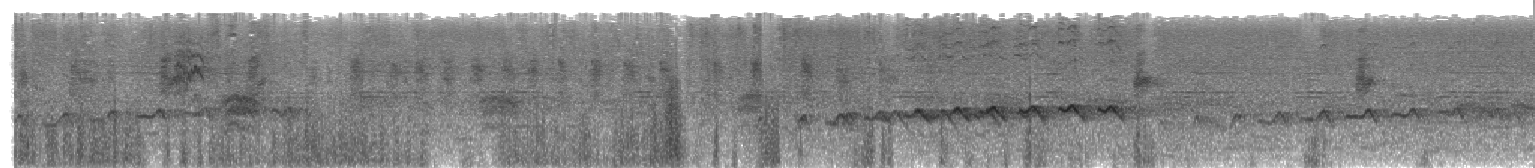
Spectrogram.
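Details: Red-vented bulbuls, common local birds, calling loudly while moving their wings; harsh, scratchy notes repeat quickly, with a run of short, clear chirps in the middle, against outdoor background noise.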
